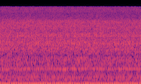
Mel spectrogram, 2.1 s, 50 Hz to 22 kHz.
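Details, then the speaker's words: Renault Twingo GT Gordini with P0300 multiple-cylinder misfire code, cold idle before service: low, lumpy burble with uneven beats, slight misfire; lambda sensor suspected, plugs, air filter, oil service planned, cause unconfirmed. "there's a slight misfire. It's sort of burbling rather than running smoothly. Let's let it warm up and see what happens."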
